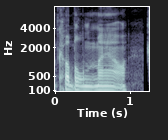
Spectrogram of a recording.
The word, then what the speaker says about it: KBLMAO: It's hard to pronounce, but it's written KBLMAO. Kablamao.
